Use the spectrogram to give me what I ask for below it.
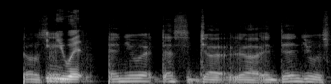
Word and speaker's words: Inuit: I mean, but the the in the how do you pronounce Inute? Inuit.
